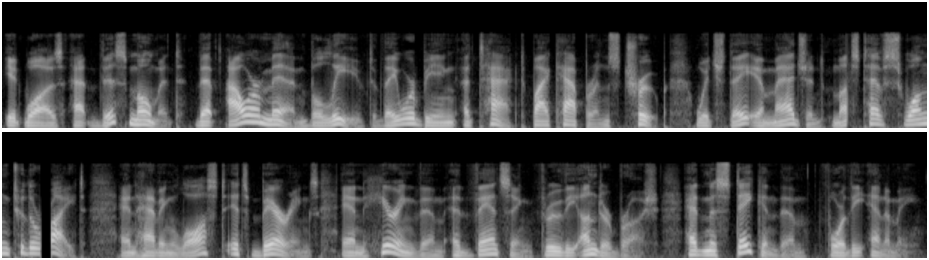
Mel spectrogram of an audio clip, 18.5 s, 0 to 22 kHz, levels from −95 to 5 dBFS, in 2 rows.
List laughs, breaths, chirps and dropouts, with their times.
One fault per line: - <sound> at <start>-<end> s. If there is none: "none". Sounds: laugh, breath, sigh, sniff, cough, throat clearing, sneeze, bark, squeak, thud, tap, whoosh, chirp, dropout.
- dropout at 8.4-8.5 s
- dropout at 9.6-9.7 s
